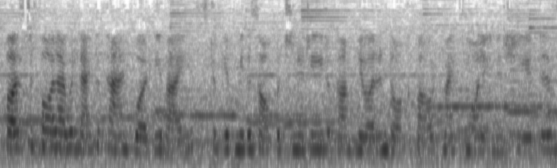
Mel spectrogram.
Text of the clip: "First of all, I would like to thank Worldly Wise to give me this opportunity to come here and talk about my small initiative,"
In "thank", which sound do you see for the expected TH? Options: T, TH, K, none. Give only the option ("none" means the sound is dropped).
T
